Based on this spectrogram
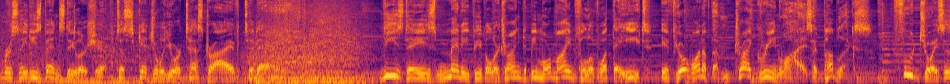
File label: Commercial Voice Over, male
